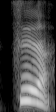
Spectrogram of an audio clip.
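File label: "zi4", Mandarin Chinese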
